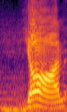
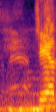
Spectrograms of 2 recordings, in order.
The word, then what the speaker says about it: Jan: Been texting Yawn, as he says his name is pronounced. I thought it was fucking, what I called you? Jan the Man, because it's spelled J-A-N.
